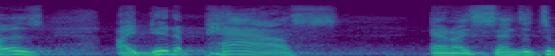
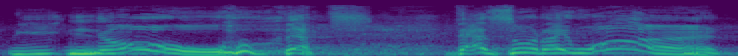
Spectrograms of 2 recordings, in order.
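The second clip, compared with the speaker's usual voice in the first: giddy; 7 semitones higher, much slower than usual. Real, not acted. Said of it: "excited correction".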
